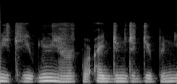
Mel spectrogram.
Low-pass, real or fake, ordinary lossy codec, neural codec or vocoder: 7.2 kHz; fake; none; autoencoder, 22.05 kHz, a latent of 192 numbers a frame, VITS, trained on one speaker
